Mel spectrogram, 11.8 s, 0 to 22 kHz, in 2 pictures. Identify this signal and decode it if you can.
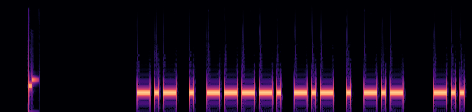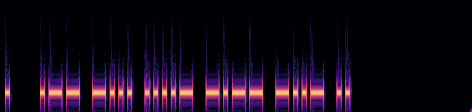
Morse code, heard as a keyed tone, about 22 wpm, 700 Hz. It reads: KE9KEK DE WB4YXI
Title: USA Callsign DE Callsign - 6 Characters - 22wpm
